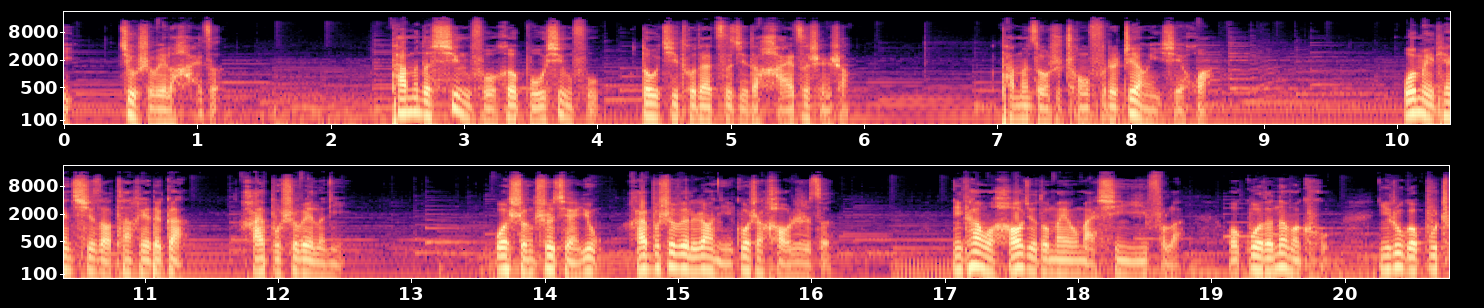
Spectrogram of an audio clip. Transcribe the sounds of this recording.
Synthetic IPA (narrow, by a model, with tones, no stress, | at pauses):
t͡ɕjo˥˧ʊʂɻ̩˥˧we˥˩ɪlə˩xa˧˥ɪd͡zɹ̩˧ | t̪ʰa˥mə˨nd̪ə˩ɕi˥˩ŋfu˧˥xɤ˧˥pu˧˥ɕi˥˩ŋfu˧˥t̪o˥ʊt͡ɕi˥t̪ʰu˥t͡sa˥˧ɪt͡sɹ̩˥˩t͡ɕi˨˩d̪ə˦xa˧˥ɪd͡zɹ̩˧ʂə˥nʂɑ̰˥˩ŋ | t̪ʰa˥mə˨nt͡sʊ˨˩ŋʂɻ̩˥˩ʈ͡ʂʰʊ˧˥ŋfu˧˥də˧ʈ͡ʂɤ˥˧jɑ˥˧ŋi˥˩ɕjɛ˥xwa̰˥˩ | wɔ˧˥me˨˩ɪt̪ʰjɛ˥nt͡ɕʰi˧˥t͡sɑ˨˩ʊt̪ʰa˥˧nxe˥ɪd̪ə˧ka̰˥˩n | xa˧˥ɪpu˧˥ʂɻ̩˥˧we˥˩ɪlə˩ni˨˩˦ | wɔ˧˥ʂɤ˨˩ŋʈ͡ʂʰɻ̩˥t͡ɕjɛ˨˩njʊ˥˩ŋxa˧˥ɪp̬u˧˥ʂɻ̩˥˧we˥˩lə˩ɻɑ˥˩ŋni˨˩kwɔ˥˩ʂɤ˧˥ŋxɑ˨˩ʊɻɻ̩˥˩d͡zɹ̩˩ | ni˨˩kʰa˥˩nwɔ˨˩xɑ˧˥ʊt͡ɕjo˨˩t̪o˥me˧˥ɪjo˧˥ʊma˨˩ɪɕi˥ni˥fu˨˩lə̰˩ | wɔ˨˩kwɔ˥˩d̪ə˩na˥˩mə˩kʰṵ˨˩˦ | ni˨˩ɻu˧˥kwɔ˨˩pu˥˩ʈ͡ʂʰ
